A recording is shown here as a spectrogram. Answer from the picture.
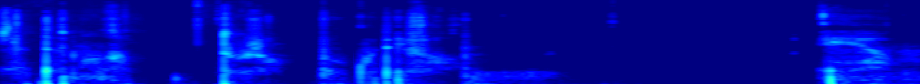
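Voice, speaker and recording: The pace is very slow. A woman whispers throughout. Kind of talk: ASMR motivational talk. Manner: whispered; casual, encouraging.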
